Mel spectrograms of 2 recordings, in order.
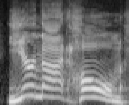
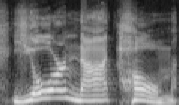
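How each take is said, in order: First: You're not home, shouted much higher and louder, very slow; furious, pitched-up slow shout; angry shout. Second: You're not home, very slow with each word weighted; slow firm warning. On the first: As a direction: bellow it word by word. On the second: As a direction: lay down the line slowly and firmly. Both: Real, not acted. Warning aimed at rivals.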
